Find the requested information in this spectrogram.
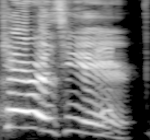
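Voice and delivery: loud, slow, drawn-out cheer; excited cry that Kara's here; excited announcement. Real, not acted. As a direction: sell it like a big reveal.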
